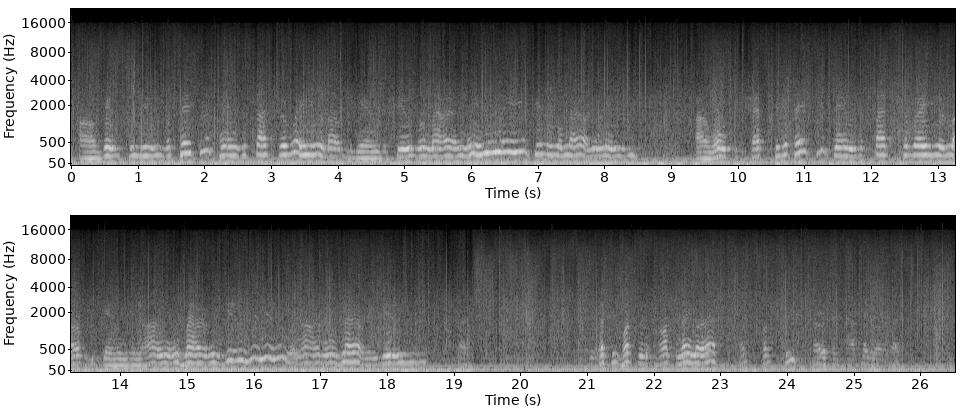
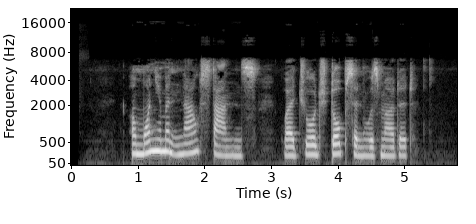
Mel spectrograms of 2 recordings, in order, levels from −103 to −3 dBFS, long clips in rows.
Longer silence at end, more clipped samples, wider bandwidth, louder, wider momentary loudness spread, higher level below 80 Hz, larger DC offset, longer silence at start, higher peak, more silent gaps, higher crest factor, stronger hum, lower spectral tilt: second, 0 s vs 0.65 s; neither; first, 14 kHz vs 7.2 kHz; second, -32 LUFS vs -22 LUFS; first, 13 LU vs 9 LU; first, -36 dBFS vs -64 dBFS; neither; second, 0 s vs 0.9 s; second, -14 dBFS vs -6 dBFS; neither; about the same, 16 dB vs 18 dB; neither; first, -7.5 dB/octave vs -4.5 dB/octave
